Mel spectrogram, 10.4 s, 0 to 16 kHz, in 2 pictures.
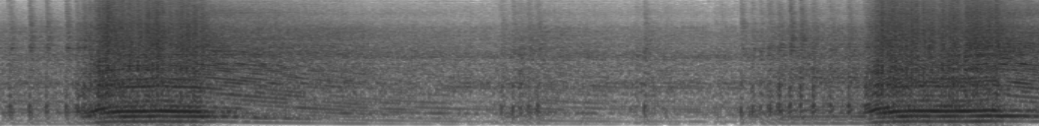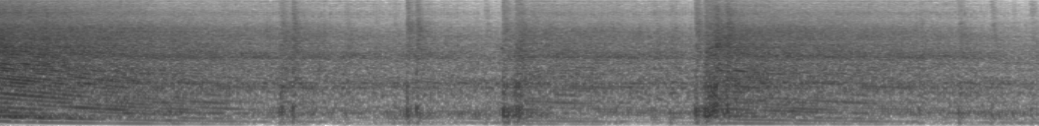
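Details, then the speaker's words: Honda CR250 two-stroke supermoto with Mikuni carb, warmed up, after fitting a smaller 400 main jet: revs blipped half to full throttle, climbing cleanly; runs much better on top but still not crisp, further jetting planned. "all right well I don't know what you guys think but it sounded like it was running a lot better on the top from half to two full throttle and it's still not super crispy like I think it should be"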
